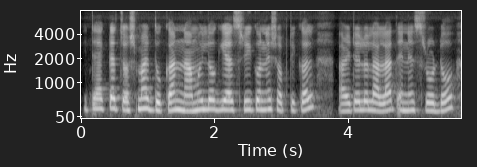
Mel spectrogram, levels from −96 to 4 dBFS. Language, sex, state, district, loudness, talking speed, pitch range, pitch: Bengali, female, Assam, Hailakandi, -17 LUFS, 180 wpm, 225-260 Hz, 245 Hz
